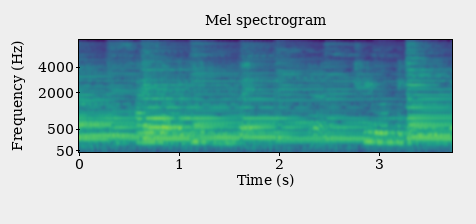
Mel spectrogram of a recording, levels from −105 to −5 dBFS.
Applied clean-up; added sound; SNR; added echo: none; Harp; -4 dB; reverberation time 0.5 s.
